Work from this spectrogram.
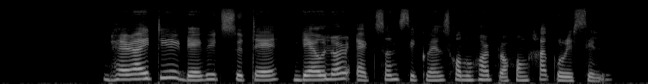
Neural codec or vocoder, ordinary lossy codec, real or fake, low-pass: codec, 32 kHz, 1.9 kbps, SNAC; AAC, 96 kbps; fake; 14.4 kHz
